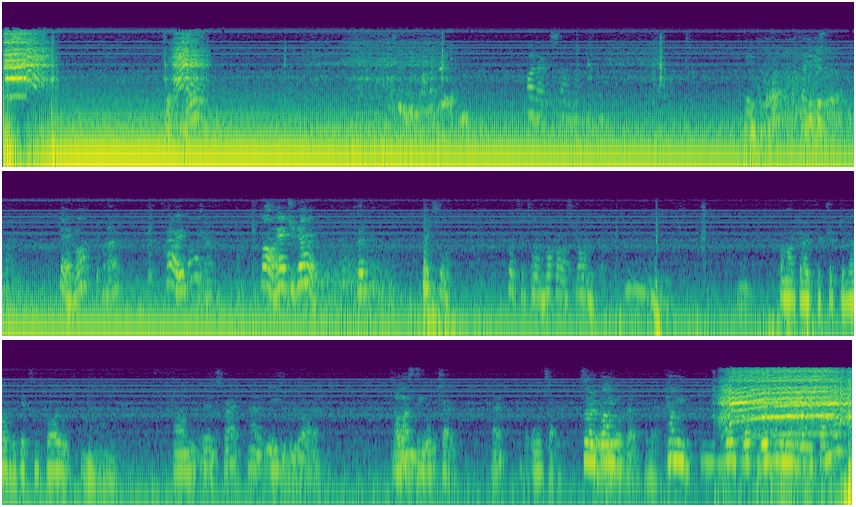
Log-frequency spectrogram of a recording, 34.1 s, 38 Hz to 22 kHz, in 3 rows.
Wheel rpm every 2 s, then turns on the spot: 50, 10, 20, 0, 0, 0, 0, 0, 0, 0, 0, 0, 0, 0, 0, 0, 100.
4-6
